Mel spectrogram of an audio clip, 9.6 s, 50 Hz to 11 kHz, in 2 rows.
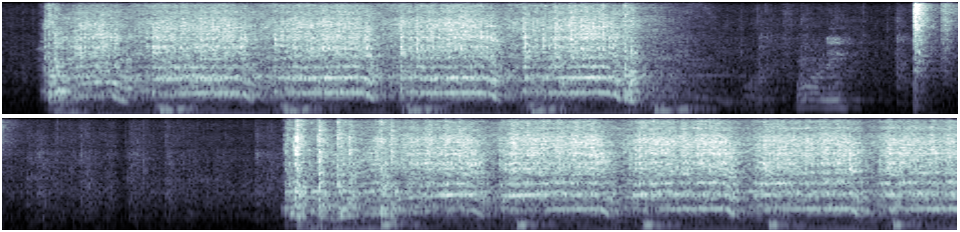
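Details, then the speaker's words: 283 V8 running on the shop floor after priming, compression about 110–120, plugs slightly black from rich fuel. It fires quickly and settles into a smooth, even idle, then restarts cleanly: normal start and idle. "this this sounds real good it's smooth as can be I mean it idles beautifully"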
